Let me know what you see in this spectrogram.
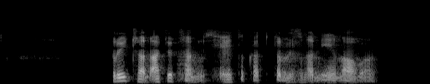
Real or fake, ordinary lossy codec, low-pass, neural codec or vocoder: fake; AAC, 24 kbps; 5.4 kHz; autoencoder, 22.05 kHz, a latent of 192 numbers a frame, VITS, trained on one speaker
